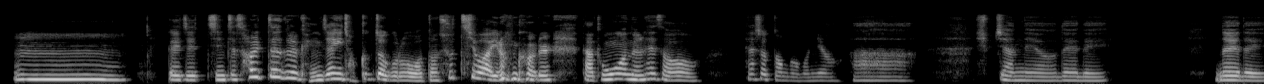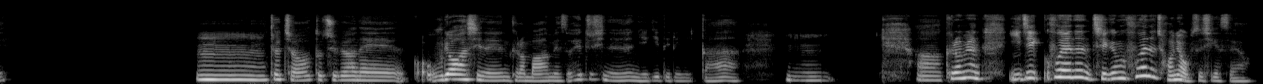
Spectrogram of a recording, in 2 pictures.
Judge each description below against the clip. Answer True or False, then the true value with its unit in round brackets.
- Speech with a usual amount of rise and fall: True (4.5 semitones)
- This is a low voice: False (205 Hz)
